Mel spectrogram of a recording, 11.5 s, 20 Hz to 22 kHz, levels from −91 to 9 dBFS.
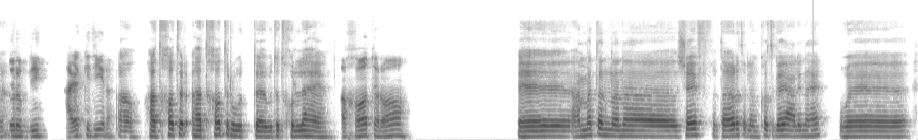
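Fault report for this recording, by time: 10.17 s: pop -19 dBFS

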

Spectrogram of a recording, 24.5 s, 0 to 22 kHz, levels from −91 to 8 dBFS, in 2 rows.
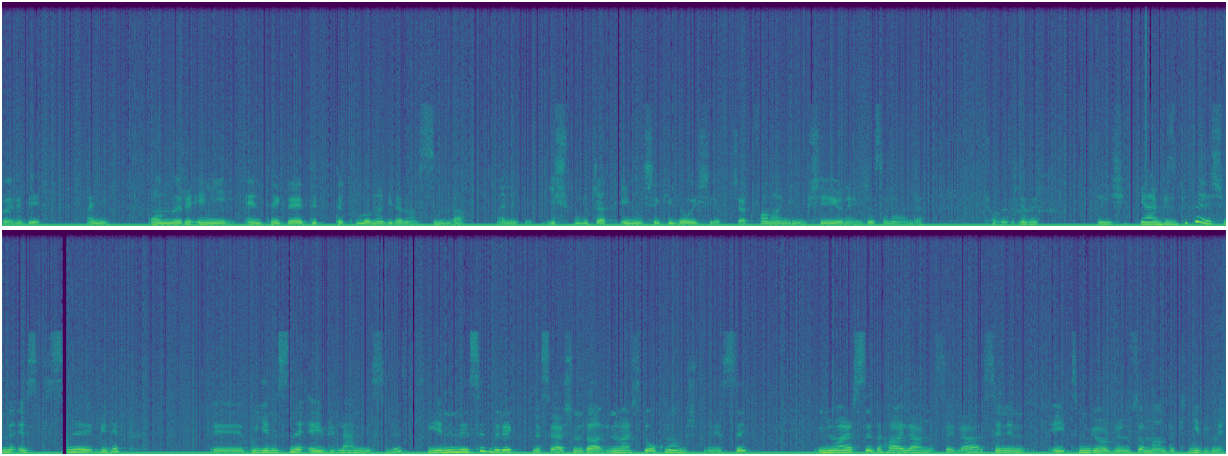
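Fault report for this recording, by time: crackle 390 per s -22 dBFS
hum 60 Hz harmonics 3 -25 dBFS
11.44 s: pop -2 dBFS
12.84–12.89 s: dropout 52 ms

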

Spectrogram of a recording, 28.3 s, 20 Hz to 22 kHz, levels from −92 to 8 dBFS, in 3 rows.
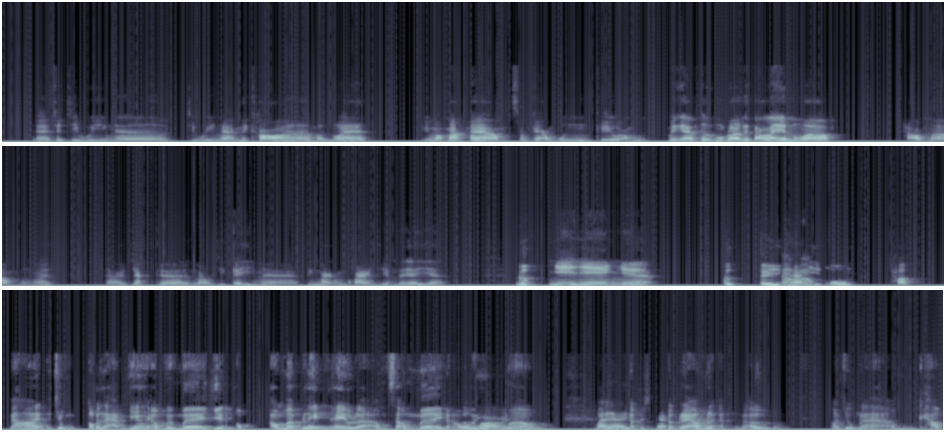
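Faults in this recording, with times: crackle 130 per s -31 dBFS
hum 60 Hz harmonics 3 -29 dBFS

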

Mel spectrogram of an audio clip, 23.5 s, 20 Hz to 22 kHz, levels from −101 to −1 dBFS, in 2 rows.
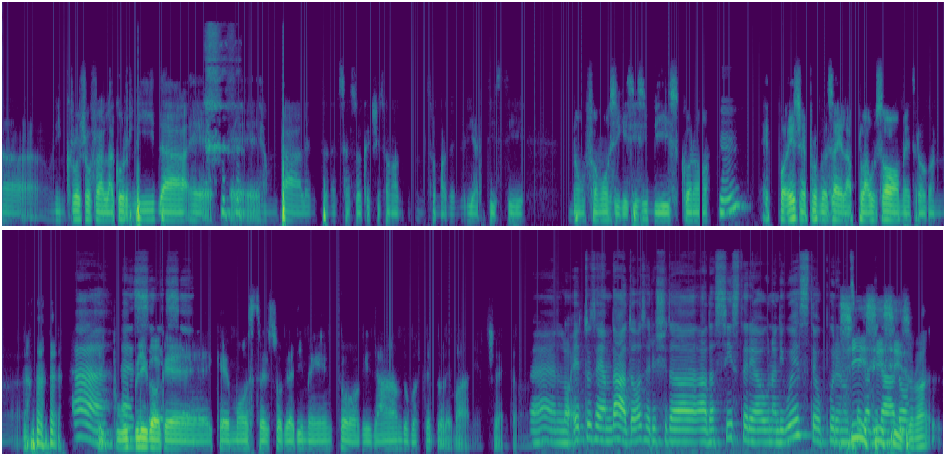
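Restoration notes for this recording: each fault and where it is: crackle 13 per s -41 dBFS
8.72–8.76 s: dropout 44 ms
16.63 s: pop -24 dBFS

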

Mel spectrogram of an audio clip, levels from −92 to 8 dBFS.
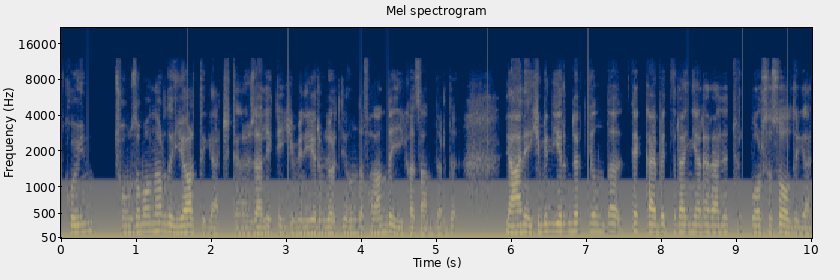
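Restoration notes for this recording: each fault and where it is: buzz 50 Hz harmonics 22 -28 dBFS
tick 45 rpm -14 dBFS
3.99–4.00 s: dropout 7 ms
9.08 s: pop -16 dBFS

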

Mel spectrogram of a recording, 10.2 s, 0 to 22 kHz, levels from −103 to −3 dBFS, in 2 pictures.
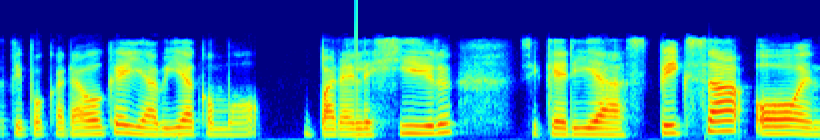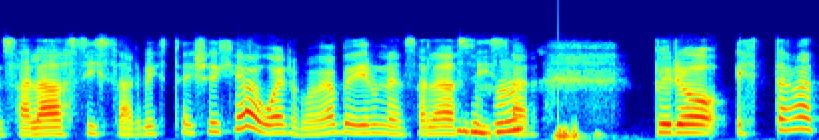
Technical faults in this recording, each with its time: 2.22 s: pop -9 dBFS
8.60 s: dropout 2.2 ms

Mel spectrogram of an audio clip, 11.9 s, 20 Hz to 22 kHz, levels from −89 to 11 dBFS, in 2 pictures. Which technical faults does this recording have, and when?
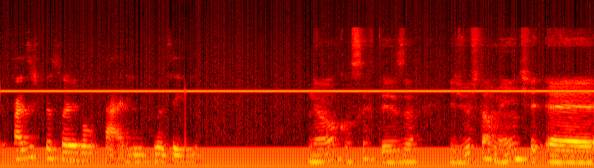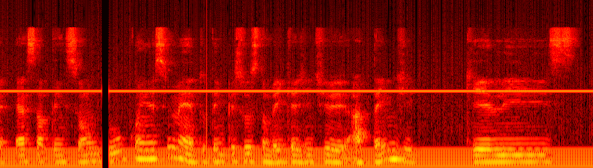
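crackle 490 per s -36 dBFS
hum 60 Hz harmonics 6 -33 dBFS
whine 2.8 kHz -31 dBFS
1.84–1.85 s: dropout
6.95–7.03 s: dropout 75 ms
8.00 s: pop -13 dBFS

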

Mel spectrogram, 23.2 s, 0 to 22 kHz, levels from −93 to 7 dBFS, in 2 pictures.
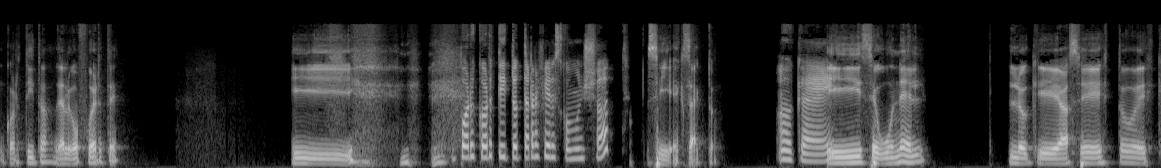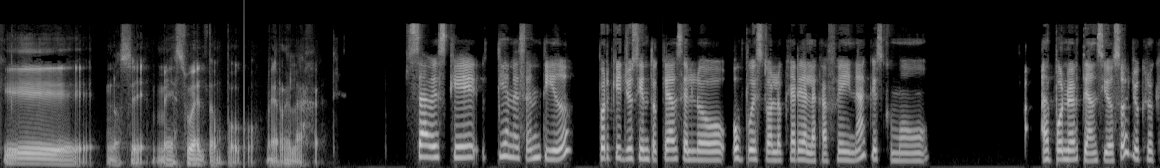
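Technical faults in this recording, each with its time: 14.05 s: pop -13 dBFS
18.18–18.24 s: dropout 59 ms

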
